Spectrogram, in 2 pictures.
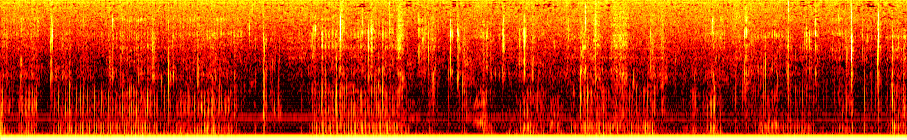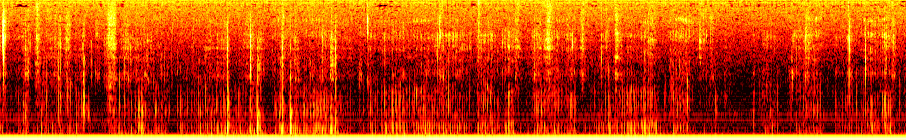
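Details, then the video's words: Purring Persian cat eating; continuous deep throbbing purr runs throughout, broken by crisp mouth clicks, licking and chewing noises at irregular intervals, with a few short pauses in the rumble. "Persian Cat Eating & Purring"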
